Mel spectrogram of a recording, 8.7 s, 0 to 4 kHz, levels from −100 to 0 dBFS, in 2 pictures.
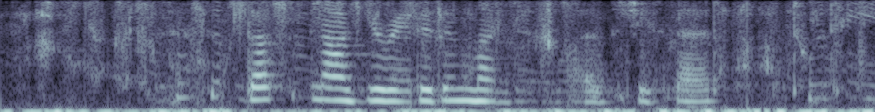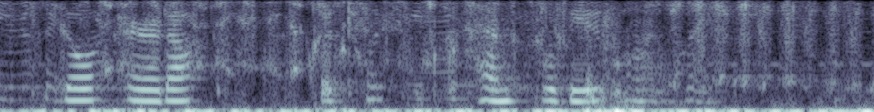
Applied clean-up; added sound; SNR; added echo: neural separator model SepFormer WHAM!.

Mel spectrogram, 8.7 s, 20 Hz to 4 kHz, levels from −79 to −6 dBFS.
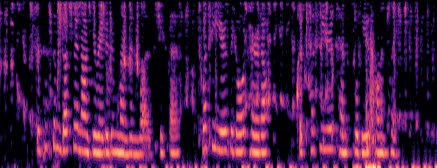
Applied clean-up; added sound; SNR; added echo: classical method Wiener filter.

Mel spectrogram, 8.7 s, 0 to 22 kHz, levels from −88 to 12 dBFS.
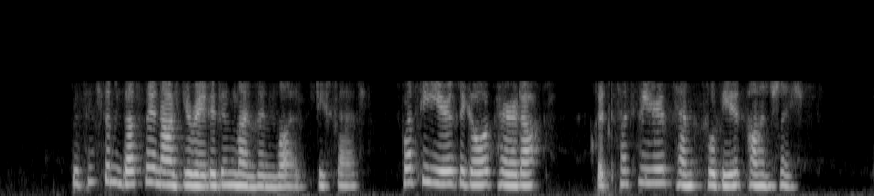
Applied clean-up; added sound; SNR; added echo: neural mask model DeepFilterNet 3.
